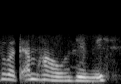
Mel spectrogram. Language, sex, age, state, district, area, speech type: Manipuri, female, 30-45, Manipur, Kakching, rural, conversation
